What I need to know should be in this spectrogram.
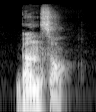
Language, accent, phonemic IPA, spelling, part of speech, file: French, France, /bɛ̃ d(ə) sɑ̃/, bain de sang, noun, LL-Q150 (fra)-bain de sang.wav
- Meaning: bloodbath, bloodshed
